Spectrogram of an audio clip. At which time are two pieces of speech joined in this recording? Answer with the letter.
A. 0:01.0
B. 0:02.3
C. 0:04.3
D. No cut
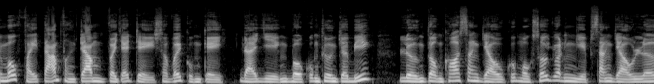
B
